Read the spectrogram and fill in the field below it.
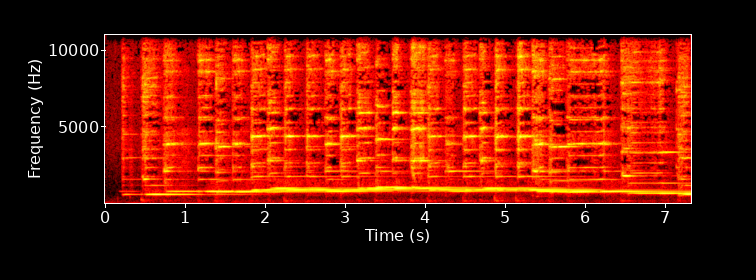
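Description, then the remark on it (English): The Irish traditional folk tune The Black Joke played on an instrument with clear, ringing, glassy tones, sustained notes gliding through a steady melody at moderate loudness, with no voices. “I will play today Irish traditional folk song, which is The Black Joke.”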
